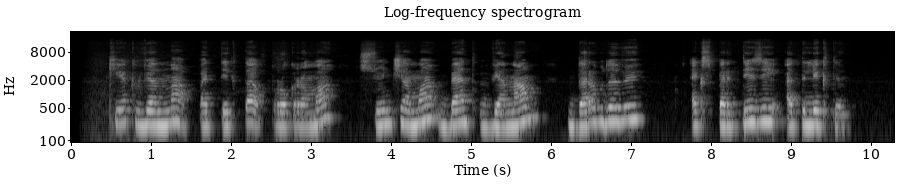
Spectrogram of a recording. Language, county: Lithuanian, Vilnius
